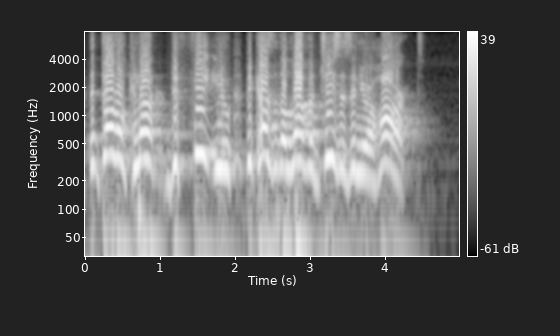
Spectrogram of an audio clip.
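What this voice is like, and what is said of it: Excited yelling. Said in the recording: “I'm sorry for yelling. I'm getting excited.”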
